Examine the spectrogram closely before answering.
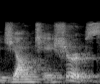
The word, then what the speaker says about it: Chiang Kai-shek: would call him well we have historically referred to him as Chiang kai-shek but but the the Mandarin pronunciation of his name would be John t-shirts so however you like but for now let's say Chiang kai-shek because that that is the way most people know him in the West so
